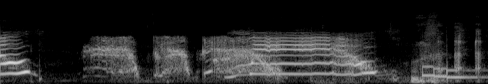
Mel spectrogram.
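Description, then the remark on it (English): A caller's voice lets out a string of loud, high, wailing screeches that sound like a yowling cat, in several drawn-out bursts with short gaps, ending in a shakier, broken cry. “Who speaks pterodactyl? Who can translate? Well, I spoke cat, cat.”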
